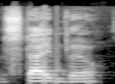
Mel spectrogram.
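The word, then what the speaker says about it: Stephenville: They pronounce it Stenville.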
